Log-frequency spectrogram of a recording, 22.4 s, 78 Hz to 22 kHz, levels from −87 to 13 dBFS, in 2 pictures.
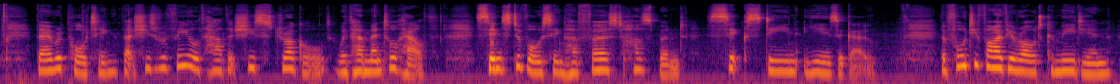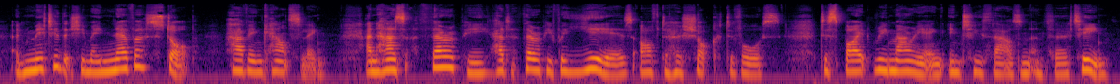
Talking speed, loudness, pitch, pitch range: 125 wpm, -21 LUFS, 185 Hz, 165-215 Hz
